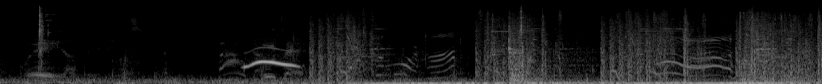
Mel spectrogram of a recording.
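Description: Gunfire in the video game Fallout 4 rattles in clustered bursts through the second half, mixed with creaks and mechanical clanks, and a voice talks in between.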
